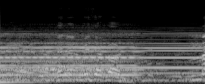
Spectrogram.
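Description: Live devotional music over a sound system: a sustained harmonium-style chord with a wavering melody line over it, and a deep drum beat that fades out about half a second in.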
